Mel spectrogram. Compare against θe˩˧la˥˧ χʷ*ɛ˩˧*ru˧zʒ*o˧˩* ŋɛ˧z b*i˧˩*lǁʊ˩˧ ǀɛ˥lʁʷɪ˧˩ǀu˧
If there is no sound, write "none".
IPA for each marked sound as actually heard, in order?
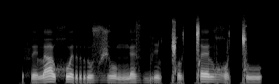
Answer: ɛ˥˧, o˧˩, i˧˩

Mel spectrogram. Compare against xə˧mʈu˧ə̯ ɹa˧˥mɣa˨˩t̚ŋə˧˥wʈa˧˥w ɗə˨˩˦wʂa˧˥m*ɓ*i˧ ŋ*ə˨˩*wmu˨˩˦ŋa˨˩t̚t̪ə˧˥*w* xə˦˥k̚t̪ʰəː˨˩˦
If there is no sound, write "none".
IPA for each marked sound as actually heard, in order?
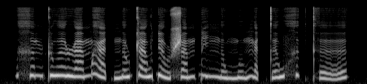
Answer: ɓ, ə˨˩, w

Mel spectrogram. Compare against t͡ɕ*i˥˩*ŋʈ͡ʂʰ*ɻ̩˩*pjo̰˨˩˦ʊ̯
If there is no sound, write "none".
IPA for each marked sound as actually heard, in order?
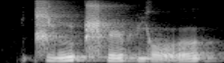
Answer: i˧˥, ɻ̩˧˥

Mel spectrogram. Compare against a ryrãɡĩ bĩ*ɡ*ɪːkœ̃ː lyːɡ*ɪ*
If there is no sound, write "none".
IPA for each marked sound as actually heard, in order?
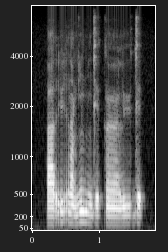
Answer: ɡ, ɪ

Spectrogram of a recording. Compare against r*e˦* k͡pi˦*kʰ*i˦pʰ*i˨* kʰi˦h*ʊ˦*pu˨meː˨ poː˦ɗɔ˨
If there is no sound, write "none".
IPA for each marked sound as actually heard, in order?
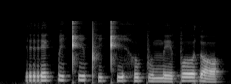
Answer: e˦, kʰ, i˨, u˦

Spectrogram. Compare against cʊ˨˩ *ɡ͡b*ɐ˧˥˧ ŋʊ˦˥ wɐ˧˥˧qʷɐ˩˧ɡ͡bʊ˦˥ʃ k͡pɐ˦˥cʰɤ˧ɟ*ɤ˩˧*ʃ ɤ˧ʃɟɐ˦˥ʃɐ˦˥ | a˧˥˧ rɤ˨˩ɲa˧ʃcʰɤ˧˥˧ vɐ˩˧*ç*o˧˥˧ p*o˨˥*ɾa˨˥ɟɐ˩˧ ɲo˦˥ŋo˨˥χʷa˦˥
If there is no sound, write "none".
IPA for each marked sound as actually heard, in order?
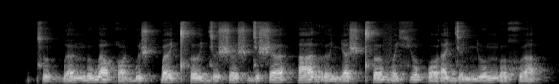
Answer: ɡ͡b, ɤ˨˥, ç, ɔ˨˥

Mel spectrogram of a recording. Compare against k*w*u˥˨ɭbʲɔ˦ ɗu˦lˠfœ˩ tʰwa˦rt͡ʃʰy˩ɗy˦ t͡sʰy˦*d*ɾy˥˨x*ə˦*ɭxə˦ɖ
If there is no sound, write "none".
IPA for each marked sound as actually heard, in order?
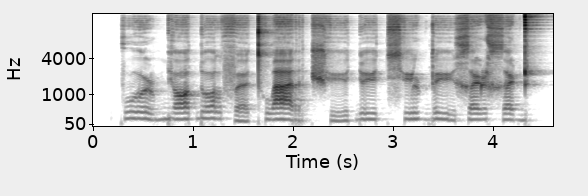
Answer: w, ɖ, ə˦

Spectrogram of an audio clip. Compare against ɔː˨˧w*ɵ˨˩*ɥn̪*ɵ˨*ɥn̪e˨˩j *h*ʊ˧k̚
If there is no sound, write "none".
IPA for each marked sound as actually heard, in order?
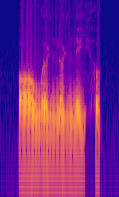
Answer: ɵ˧, ɵ˨˧, h

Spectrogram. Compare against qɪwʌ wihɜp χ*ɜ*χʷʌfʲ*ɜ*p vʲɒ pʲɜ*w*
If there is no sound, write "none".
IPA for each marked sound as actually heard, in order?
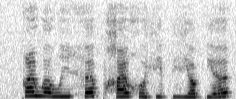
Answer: æ, æ, none

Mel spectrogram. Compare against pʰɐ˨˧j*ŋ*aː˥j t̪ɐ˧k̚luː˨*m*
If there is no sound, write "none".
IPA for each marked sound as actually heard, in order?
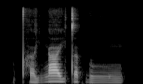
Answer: ŋ, m

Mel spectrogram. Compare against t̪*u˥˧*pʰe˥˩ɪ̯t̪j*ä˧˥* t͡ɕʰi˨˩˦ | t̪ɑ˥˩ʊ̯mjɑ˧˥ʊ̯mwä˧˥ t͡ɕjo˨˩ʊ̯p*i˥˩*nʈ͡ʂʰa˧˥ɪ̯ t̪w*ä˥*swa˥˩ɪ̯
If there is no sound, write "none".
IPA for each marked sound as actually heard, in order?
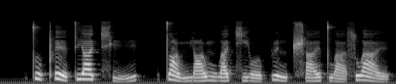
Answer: u˥˧, ä˥, y˥˩, ä˨˩

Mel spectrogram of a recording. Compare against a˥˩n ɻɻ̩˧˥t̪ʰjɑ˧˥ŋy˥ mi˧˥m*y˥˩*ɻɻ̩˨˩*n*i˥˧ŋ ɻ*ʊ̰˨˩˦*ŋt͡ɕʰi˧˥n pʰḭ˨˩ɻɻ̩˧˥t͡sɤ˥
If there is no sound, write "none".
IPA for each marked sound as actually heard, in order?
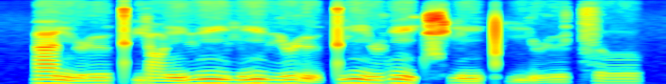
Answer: y˧˥, t̪, ʊ˥˩

